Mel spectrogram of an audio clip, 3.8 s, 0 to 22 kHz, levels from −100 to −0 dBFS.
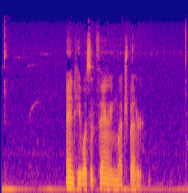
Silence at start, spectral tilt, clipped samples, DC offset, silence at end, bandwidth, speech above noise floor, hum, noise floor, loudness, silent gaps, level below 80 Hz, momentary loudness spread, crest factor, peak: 0 s; -4.5 dB/octave; under 0.1%; under 0.1%; 0 s; 14.5 kHz; 26 dB; none; -47 dBFS; -22 LUFS; none; -52 dBFS; 23 LU; 24 dB; 0 dBFS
